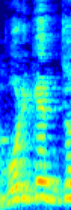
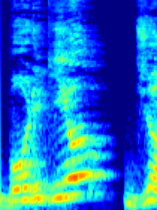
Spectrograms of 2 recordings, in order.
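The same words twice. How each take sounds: First: বর্গের জ said quickly as "borger-jo"; wrong letter name. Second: বর্গীয় জ loud and spaced, "bor-gi-yo", pause, "jo"; correct letter name. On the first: Retold or imitated. Teacher rejecting a wrong name for students, shortened form. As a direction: run বর্গের straight into জ, without "iyo". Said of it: "নয় কিন্তু". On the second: Shown as a demonstration. Teacher giving students the proper name, emphatic and separated. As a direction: sound out বর্গীয় fully, then জ alone. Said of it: "এর নাম হচ্ছে".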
